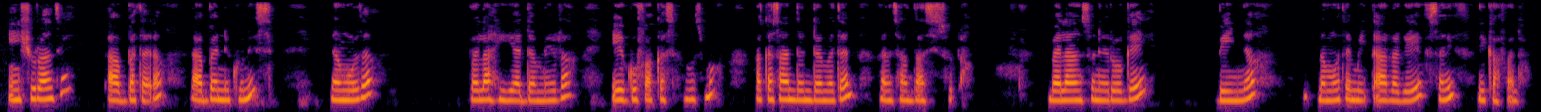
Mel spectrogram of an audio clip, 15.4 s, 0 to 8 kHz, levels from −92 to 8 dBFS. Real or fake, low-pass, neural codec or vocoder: real; 7.2 kHz; none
